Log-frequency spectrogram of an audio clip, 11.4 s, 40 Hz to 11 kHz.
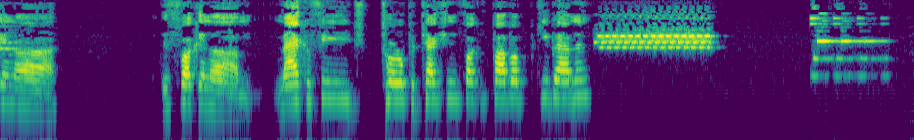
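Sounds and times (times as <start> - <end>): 
speech: 0.0 - 0.8, 2.0 - 7.6
electronic phone ringtone during an attempted phone call: 7.4 - 9.1, 10.1 - 11.3.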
